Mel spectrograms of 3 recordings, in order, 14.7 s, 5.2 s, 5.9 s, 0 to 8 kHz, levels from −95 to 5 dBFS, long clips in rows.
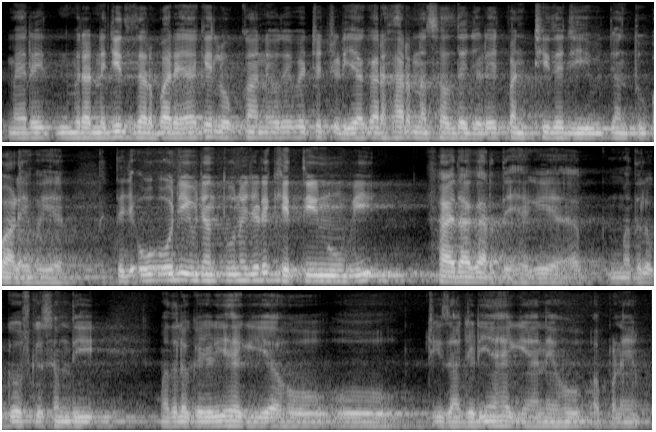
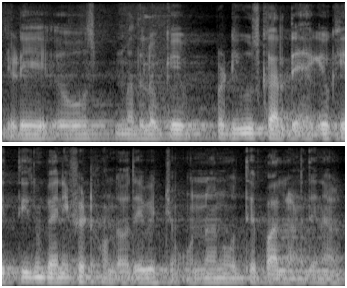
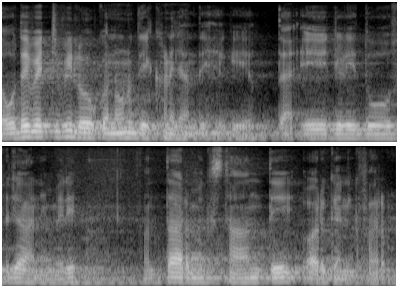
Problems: constant background noise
